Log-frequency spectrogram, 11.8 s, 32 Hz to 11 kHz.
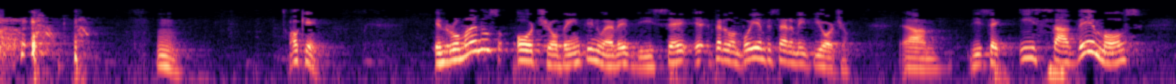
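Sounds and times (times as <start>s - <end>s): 
person coughing: 0.0s - 1.8s
voiced throat clearing: 0.0s - 1.9s
speech: 0.2s - 0.6s, 1.6s - 1.9s, 2.9s - 3.4s, 4.4s - 11.5s.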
